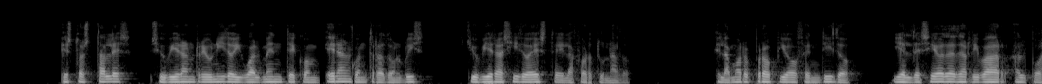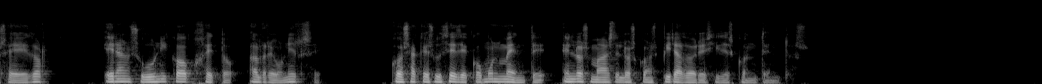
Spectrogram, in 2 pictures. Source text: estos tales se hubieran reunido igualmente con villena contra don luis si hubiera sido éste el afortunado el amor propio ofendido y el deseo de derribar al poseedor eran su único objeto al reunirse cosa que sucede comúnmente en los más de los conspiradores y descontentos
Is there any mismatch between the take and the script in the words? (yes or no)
yes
